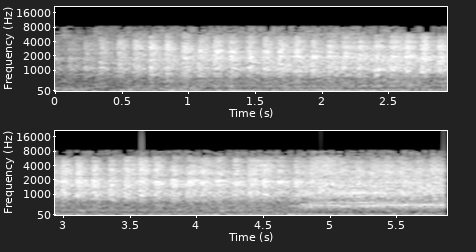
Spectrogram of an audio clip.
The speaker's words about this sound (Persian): چند لحظه بعد صدای سوت قطاری اومد.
